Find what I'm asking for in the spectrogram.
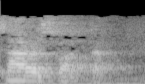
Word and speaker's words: Saraswata: The word is S-A-R-A. The actual word is Saraswata. It's derived from Saraswati. Bhaktisiddhanta Saraswati. But this word is Sara with a long A, Saraswata, which means Prabhupada, the disciple of, offspring of, Bhaktisiddhanta Saraswati.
